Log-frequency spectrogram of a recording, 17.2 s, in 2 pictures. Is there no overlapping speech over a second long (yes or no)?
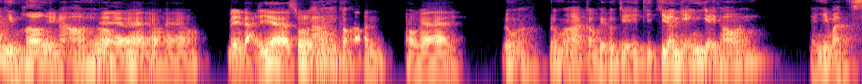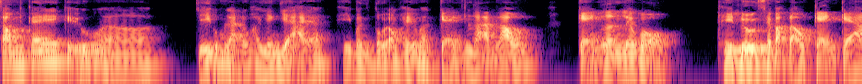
yes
